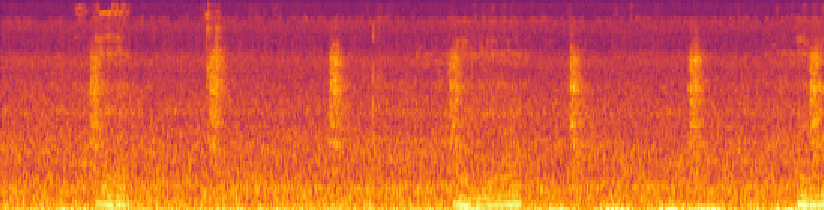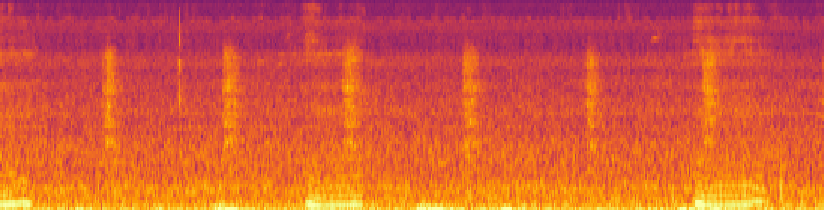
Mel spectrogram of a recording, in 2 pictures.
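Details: A sleeping cat snoring with soft, low, slightly whistling breaths about every three seconds while a clock ticks nearby.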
